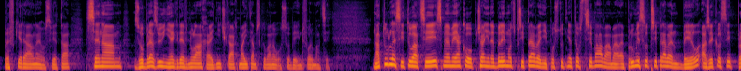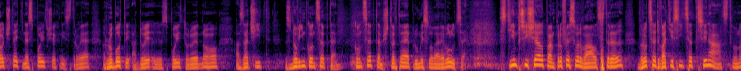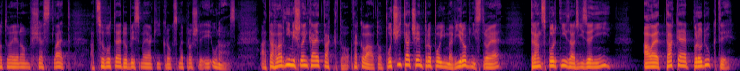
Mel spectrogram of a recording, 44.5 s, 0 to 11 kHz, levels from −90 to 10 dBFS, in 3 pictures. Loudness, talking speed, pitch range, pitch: -24 LUFS, 140 wpm, 120-165 Hz, 140 Hz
